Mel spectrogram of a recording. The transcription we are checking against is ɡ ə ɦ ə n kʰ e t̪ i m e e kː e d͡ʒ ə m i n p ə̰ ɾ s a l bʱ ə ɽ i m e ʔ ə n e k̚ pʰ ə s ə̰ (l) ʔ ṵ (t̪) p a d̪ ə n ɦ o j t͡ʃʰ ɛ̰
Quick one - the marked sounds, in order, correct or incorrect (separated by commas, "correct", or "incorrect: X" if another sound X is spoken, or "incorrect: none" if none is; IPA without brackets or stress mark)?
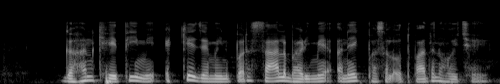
correct, correct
